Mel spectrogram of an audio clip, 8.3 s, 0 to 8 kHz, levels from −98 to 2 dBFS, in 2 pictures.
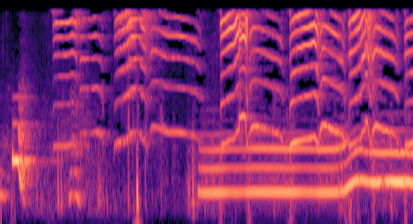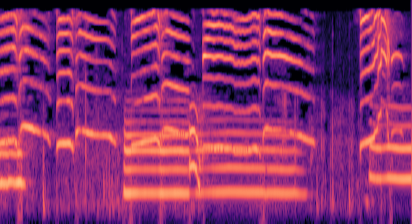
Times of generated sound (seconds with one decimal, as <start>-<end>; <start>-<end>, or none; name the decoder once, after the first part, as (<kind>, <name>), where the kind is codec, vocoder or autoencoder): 3.4-4.5 (vocoder, Vocos)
